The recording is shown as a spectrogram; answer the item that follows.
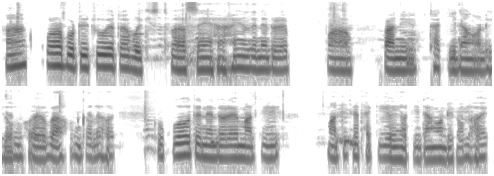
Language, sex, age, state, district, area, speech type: Assamese, female, 45-60, Assam, Dibrugarh, rural, spontaneous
